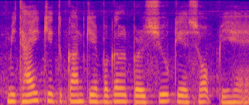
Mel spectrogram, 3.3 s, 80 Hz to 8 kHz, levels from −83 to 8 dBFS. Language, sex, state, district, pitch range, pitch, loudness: Hindi, female, Arunachal Pradesh, Lower Dibang Valley, 175-190 Hz, 185 Hz, -15 LUFS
